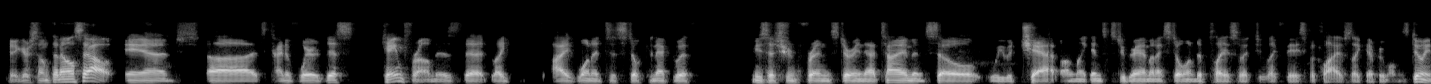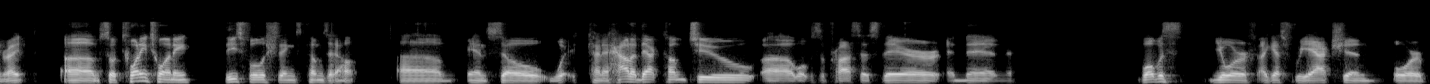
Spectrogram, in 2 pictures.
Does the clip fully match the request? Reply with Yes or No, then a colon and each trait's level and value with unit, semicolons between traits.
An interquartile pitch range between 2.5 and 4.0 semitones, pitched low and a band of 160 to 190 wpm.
Yes: average, 3.3 semitones; very low, 90 Hz; average, 180 wpm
